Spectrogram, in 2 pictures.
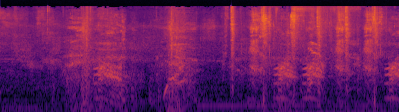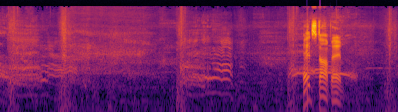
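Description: Heavy blows thud and squelch wetly against bodies.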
